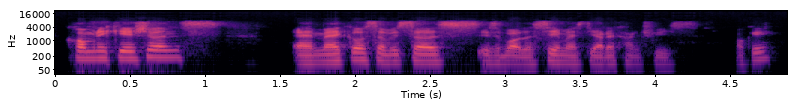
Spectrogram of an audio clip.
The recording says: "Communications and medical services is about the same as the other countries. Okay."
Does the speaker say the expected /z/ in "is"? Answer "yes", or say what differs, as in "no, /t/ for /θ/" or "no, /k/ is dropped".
no, /s/ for /z/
